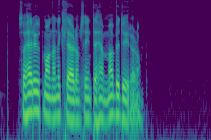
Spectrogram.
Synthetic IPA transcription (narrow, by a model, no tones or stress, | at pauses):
sɔɦæːɾʉ̟ːt̪mɑːnand̪əkʰlæːɖɔmsɛjɪnt̪əɦɛmːabɛd̪yːɾa̰ɖɔ̰m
